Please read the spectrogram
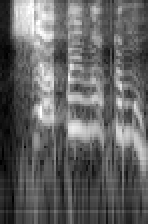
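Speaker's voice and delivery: high, loud angry demand; angry boss. Retold or imitated. Boss angrily demands who fired his employee. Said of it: "Marah dia".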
